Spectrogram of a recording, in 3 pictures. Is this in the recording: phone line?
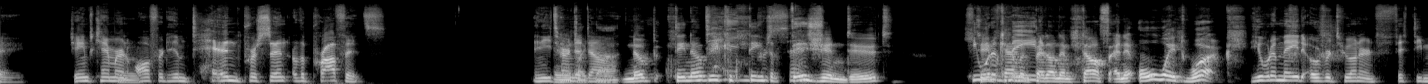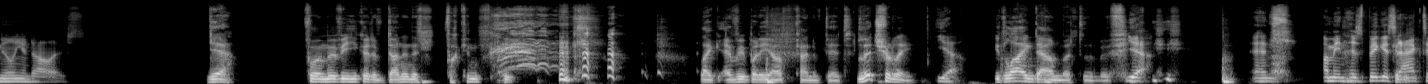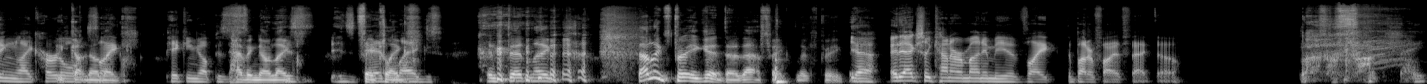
no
